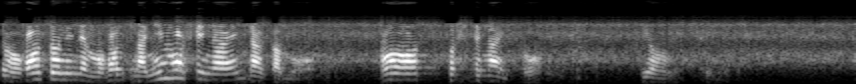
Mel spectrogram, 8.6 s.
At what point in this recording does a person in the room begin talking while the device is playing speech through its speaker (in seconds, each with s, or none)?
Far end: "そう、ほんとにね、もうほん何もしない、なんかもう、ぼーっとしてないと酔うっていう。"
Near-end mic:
none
